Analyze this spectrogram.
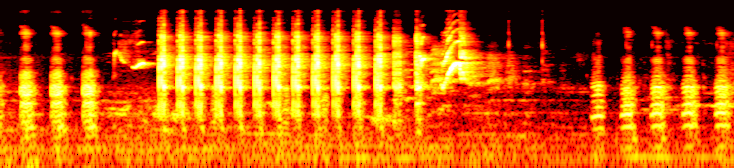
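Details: Agitated Javan myna singing, used to stimulate other mynas to sing: a fast series of harsh, rhythmic clicking notes at about three per second, a squeaky rising squeal, then softer repeated chattering notes.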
